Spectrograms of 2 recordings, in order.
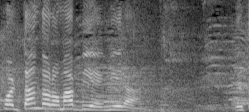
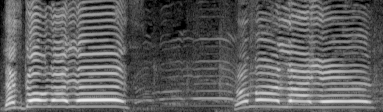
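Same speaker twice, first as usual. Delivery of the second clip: high, loud, long drawn-out fan yell; cheering shout; 8 semitones higher, 4 dB louder, much slower than usual. Real, not acted. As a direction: holler it across the court, stretching the vowels. Cheering team at game. (grito de ánimo alargado)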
